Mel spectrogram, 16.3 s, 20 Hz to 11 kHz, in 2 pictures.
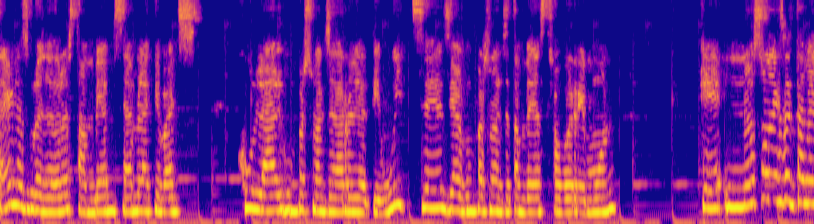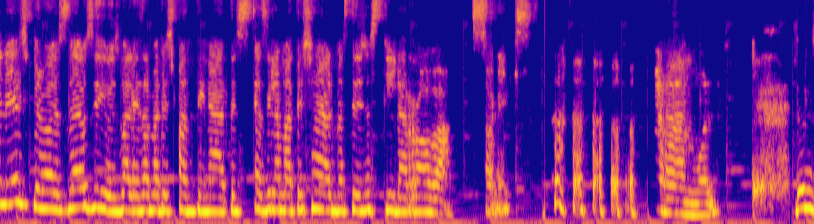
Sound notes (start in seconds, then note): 13.6 laughs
